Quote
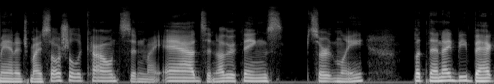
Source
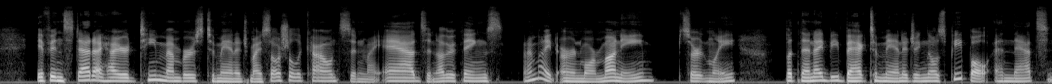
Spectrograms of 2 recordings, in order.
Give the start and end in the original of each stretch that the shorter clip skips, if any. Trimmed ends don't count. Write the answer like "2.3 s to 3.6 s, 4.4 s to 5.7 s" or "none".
5.1 s to 6.7 s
